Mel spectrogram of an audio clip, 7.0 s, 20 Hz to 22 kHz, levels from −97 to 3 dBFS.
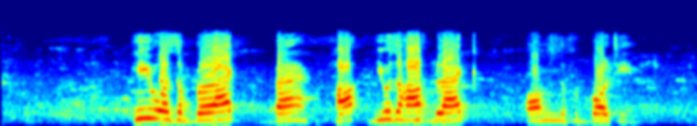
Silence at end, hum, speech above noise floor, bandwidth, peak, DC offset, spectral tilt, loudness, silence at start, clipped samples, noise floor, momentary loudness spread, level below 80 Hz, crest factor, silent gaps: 0.7 s; none; 40 dB; 7.8 kHz; -2 dBFS; under 0.1%; -4.5 dB/octave; -12 LUFS; 1.35 s; under 0.1%; -51 dBFS; 14 LU; -58 dBFS; 12 dB; none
